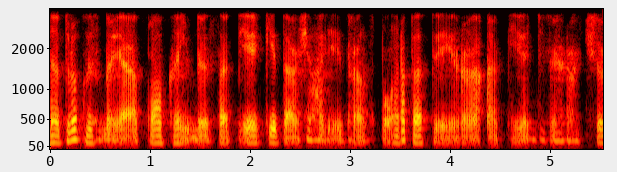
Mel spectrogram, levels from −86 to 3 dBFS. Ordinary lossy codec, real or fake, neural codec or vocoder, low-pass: Opus, 32 kbps; fake; autoencoder, 22.05 kHz, a latent of 192 numbers a frame, VITS, trained on one speaker; 3.6 kHz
